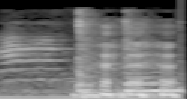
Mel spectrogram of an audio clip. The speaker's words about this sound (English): The blues singing cat. Say what? Yeah, baby. Singing the blues on this Tuesday.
